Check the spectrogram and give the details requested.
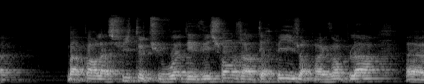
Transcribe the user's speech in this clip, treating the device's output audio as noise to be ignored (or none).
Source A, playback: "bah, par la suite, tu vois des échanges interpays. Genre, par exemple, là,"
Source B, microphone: none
